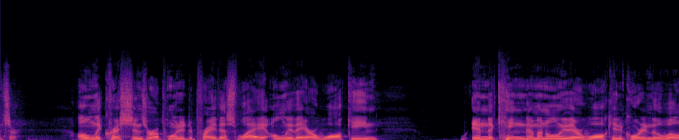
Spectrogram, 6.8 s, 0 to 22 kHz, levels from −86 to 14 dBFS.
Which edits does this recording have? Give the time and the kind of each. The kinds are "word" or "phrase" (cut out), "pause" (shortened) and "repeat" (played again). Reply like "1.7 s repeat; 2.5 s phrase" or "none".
none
